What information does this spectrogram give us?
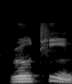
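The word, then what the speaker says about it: routine: 파손된 물품이란 뜻이 되겠습니다 루틴 발음에 의해서 되겠는데요 외로울은 루틴이라고 쓰는데요 영어식 발음은 루틴 다 장음이고 엑센트가 뒤쪽에 있습니다 임위치 이것을 통해서 통상적으로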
